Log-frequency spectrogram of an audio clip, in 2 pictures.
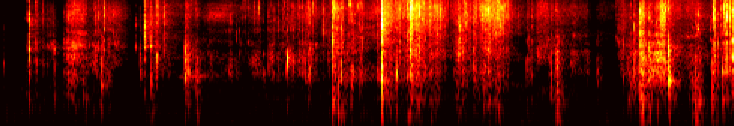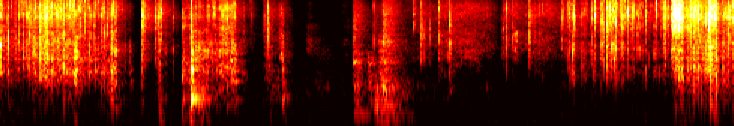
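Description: Plastic shrink-wrap on a cardboard hockey card box being slit with a box cutter and the box opened, with crinkling as the foil packs are handled. Near the end a foil card pack is torn open with a loud crinkling rip.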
